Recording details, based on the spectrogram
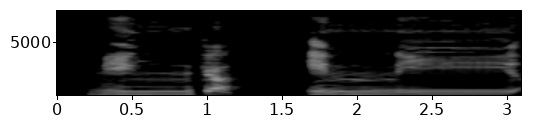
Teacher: The sound will come only from the ghunna, from the nose.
